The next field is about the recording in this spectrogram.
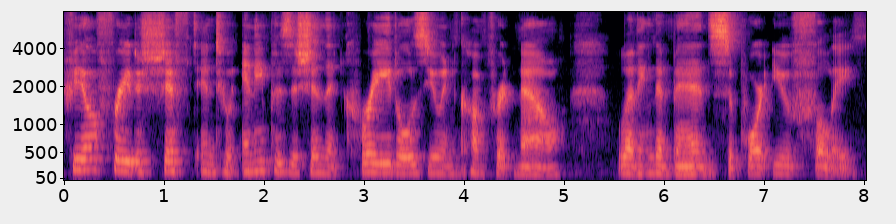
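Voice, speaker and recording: A man narrating a scripted sleep relaxation in a soothing, measured, lulling way, with short phrases and pauses. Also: mid-range voice, steady tone, bright, forceful tone.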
